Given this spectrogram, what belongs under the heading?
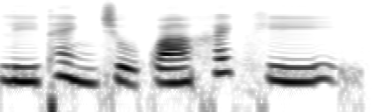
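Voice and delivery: plain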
